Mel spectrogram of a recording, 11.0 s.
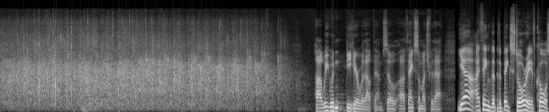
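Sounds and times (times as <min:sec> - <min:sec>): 
audience applause: 0:00.0 - 0:06.0
speech: 0:06.3 - 0:10.9.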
